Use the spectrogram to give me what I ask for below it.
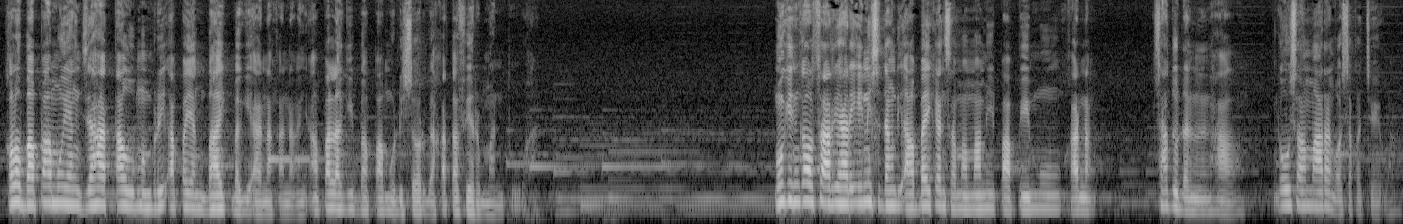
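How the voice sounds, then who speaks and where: A man preaching a sermon as a pastor, animated and swinging from loud to hushed as he acts out other voices. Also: on the high side, brisk, faint music behind.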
